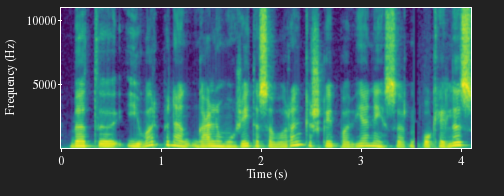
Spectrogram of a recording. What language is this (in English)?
Lithuanian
